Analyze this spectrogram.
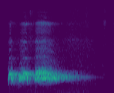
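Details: Wild-style (ngalas) spotted dove lure call, for drawing in wild doves: one husky, low coo starting abruptly, swelling in a second pulse, then slowly fading over nearly two seconds.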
